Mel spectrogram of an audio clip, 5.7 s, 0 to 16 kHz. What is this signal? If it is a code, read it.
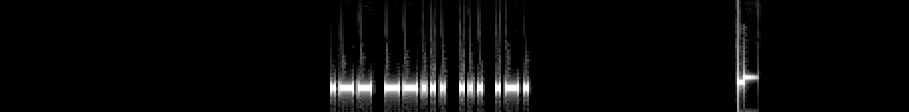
Morse code, heard as a keyed tone, about 38 wpm, 700 Hz. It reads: W7SR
